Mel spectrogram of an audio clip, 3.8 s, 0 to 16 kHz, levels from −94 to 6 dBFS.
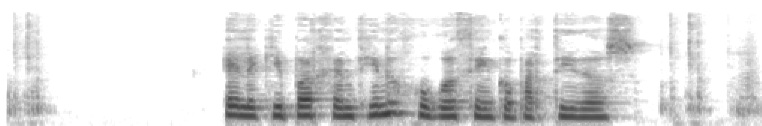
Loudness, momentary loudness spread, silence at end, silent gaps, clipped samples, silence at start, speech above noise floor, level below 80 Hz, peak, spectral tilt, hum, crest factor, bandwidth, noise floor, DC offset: -28 LUFS; 7 LU; 0.65 s; none; under 0.1%; 1.15 s; over 63 dB; -74 dBFS; -10 dBFS; -7 dB/octave; none; 20 dB; 11 kHz; under -90 dBFS; under 0.1%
